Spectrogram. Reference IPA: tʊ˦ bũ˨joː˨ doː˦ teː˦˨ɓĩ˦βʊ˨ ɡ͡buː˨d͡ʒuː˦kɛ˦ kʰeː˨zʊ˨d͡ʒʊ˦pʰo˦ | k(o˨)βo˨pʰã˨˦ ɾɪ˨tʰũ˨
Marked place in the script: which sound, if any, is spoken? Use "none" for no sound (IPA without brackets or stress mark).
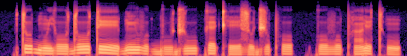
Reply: o˨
